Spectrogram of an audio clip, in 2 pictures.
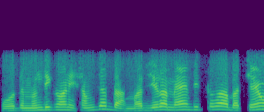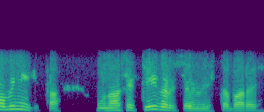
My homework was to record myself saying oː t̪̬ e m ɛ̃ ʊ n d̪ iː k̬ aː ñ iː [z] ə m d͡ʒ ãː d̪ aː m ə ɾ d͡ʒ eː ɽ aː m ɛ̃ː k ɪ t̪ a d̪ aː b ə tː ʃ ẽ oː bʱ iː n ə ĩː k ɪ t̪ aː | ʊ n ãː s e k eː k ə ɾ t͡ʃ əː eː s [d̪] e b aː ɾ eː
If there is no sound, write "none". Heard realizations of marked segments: s, t̪

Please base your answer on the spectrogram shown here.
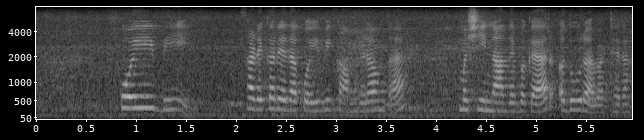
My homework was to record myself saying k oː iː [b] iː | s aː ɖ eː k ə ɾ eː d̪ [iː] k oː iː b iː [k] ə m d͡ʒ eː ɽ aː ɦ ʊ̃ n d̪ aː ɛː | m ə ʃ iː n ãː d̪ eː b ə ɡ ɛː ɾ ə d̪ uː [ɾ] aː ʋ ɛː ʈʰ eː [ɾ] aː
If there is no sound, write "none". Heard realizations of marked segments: b, aː, k, ɾ, ɾ

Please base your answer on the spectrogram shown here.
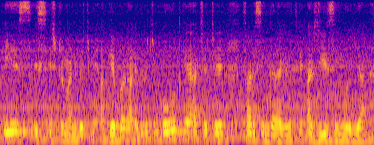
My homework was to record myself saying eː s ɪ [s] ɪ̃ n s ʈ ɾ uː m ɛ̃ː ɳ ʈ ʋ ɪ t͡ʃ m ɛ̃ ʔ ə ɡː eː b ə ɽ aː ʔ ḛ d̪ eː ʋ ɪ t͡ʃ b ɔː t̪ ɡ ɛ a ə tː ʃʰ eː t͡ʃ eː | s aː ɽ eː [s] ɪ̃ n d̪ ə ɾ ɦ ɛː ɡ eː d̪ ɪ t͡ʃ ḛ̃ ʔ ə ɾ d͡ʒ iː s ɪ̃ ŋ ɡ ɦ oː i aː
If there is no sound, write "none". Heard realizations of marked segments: s, s

